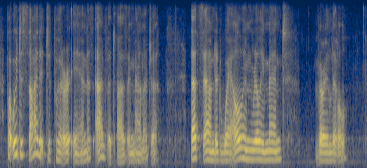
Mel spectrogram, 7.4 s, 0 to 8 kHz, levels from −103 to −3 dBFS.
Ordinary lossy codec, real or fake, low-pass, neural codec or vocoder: Opus, 24 kbps; fake; 7.2 kHz; codec, 16 kHz, 4.8 kbps, FACodec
